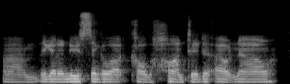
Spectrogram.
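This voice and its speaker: A man's voice: medium pitch, completely flat delivery, normal speed. A man from Fargo hosting a podcast, chatting in a rambling, easygoing and jokey way. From Fargo, North Dakota. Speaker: podcast host. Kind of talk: casual podcast chat.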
